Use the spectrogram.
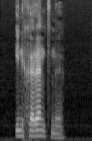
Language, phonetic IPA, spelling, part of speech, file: Polish, [ˌĩnxɛˈrɛ̃ntnɨ], inherentny, adjective, Pl-inherentny.ogg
